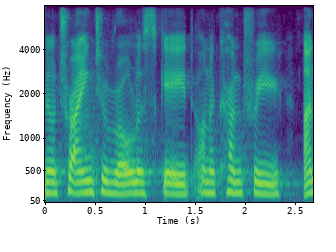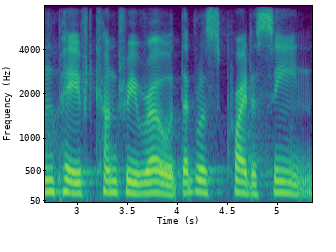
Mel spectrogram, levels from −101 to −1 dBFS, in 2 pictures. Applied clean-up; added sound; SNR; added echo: none; none; none; none.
